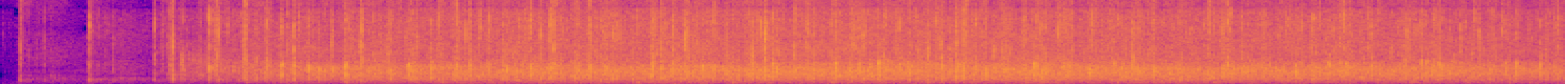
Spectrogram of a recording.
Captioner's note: Applause by CDU and SPD and by members of the Greens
